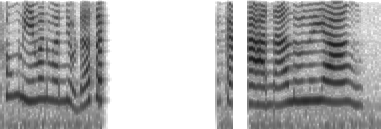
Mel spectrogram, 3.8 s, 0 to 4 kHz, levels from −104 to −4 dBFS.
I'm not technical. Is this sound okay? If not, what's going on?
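No. Around 1.01 s the call's audio data was likely held up on the way, so the receiving end ran out. It briefly drew out the last sound, then went silent for about 1.07 s until 2.19 s. This is a call audio freeze: the speech picks up where it stopped, so it's delayed rather than lost.

Shortly after, from 2.31 to 2.48 s, the player likely ran short of data or got stuck for a moment. The sound cuts out mid-flow for about 0.16 s and then carries on. This is a playback stall.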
